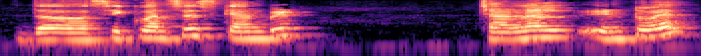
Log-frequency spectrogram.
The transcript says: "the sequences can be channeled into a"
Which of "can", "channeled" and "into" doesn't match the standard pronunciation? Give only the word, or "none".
channeled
